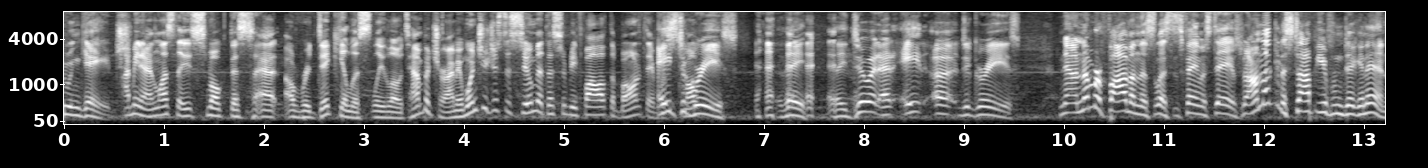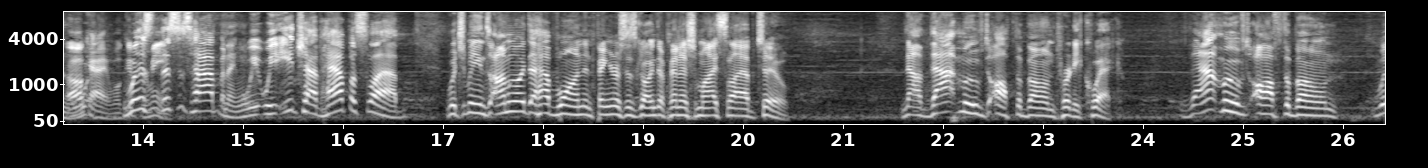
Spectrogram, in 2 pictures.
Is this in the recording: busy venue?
yes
